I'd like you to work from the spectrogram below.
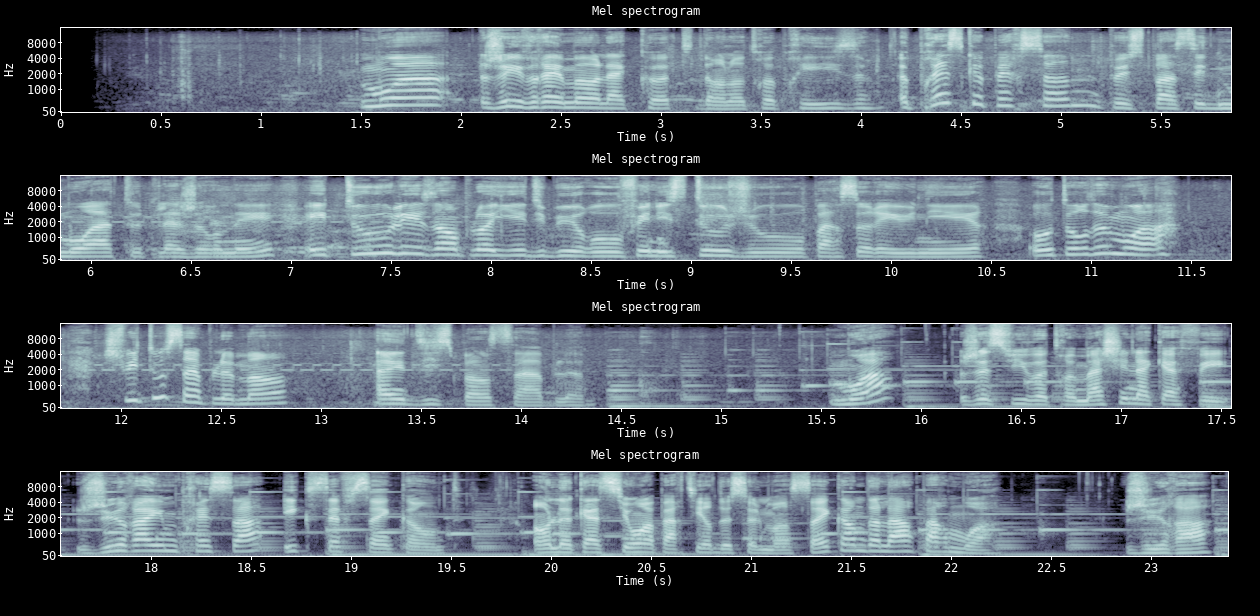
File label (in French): Café Pub fictive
